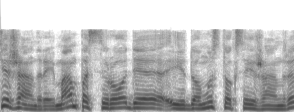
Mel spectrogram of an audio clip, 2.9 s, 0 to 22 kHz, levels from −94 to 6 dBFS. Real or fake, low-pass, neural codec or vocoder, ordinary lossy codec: real; 7.2 kHz; none; AAC, 48 kbps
